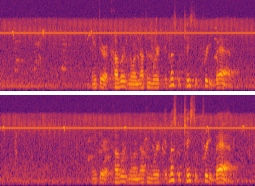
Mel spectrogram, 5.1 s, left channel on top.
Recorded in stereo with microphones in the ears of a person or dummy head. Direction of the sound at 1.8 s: 55° left (ahead or behind).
